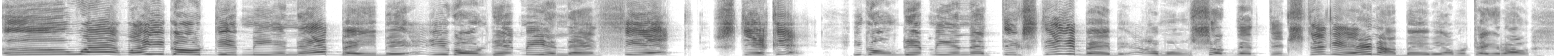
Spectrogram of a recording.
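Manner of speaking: very high, put-on Southern granny voice. Telling a story about a stereotype bit, the speaker slips into a southern grandma voice.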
